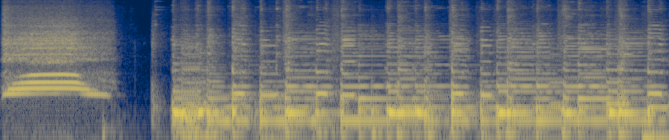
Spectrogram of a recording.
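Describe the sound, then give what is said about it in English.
An approaching train blows its whistle: one loud, sustained, chord-like blast lasting about a second, which then cuts off abruptly into silence. “you hear that train coming”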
